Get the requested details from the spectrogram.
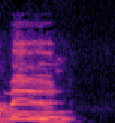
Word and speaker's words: Moon: Um, but I'm Tonja dot moon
